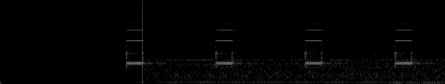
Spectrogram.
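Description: Electronic beeps from hospital machines sound at a steady, even pace, four short tones about a second apart over a low constant hum, in a cold and drafty hospital room.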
